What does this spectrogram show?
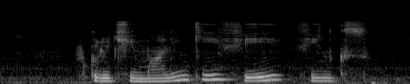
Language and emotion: Russian, neutral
